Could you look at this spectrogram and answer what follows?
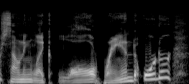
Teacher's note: intrusive sounds, adding a R or W between vowels, like law and order, sounding like law rand order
